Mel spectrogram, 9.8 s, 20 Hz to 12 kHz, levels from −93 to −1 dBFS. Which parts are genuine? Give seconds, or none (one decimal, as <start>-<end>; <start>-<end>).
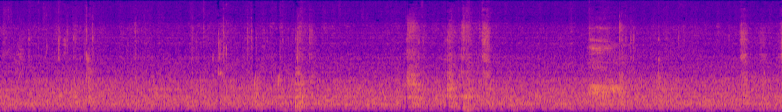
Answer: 0.0-1.6; 6.9-9.3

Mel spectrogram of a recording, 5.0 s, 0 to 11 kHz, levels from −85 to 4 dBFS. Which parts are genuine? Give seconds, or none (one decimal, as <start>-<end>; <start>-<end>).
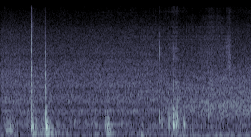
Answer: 0.0-2.7; 4.6-5.0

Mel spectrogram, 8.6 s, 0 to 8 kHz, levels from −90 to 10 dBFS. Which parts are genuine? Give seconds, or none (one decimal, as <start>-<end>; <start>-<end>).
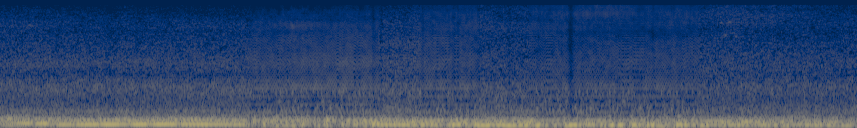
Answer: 0.0-2.5; 3.8-4.2; 4.8-5.3; 7.0-8.6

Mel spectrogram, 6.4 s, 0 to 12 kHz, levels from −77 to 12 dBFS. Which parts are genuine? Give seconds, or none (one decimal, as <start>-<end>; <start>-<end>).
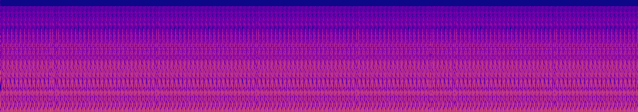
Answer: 0.0-6.4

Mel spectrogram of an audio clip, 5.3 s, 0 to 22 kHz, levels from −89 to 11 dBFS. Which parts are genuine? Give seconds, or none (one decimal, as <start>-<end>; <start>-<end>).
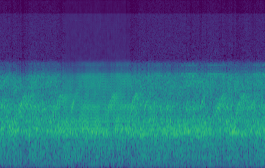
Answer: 0.0-1.3; 2.6-5.3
